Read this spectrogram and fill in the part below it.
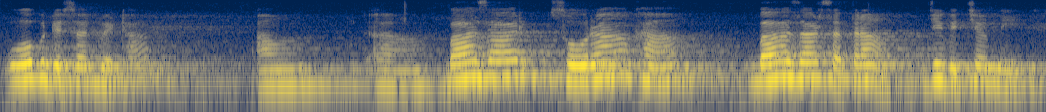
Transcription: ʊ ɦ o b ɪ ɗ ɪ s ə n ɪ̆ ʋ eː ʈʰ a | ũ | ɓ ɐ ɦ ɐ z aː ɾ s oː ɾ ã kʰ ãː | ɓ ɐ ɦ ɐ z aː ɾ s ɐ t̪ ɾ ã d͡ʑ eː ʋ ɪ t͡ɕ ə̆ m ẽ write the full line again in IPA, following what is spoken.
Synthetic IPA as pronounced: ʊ ɦ o b ɪ ɗ ɪ s ə n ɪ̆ ʋ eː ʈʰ a | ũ | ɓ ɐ ɦ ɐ z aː ɾ s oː ɾ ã kʰ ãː | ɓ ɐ ɦ ɐ z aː ɾ s ɐ t̪ ɾ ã d͡ʑ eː ʋ ɪ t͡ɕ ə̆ m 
